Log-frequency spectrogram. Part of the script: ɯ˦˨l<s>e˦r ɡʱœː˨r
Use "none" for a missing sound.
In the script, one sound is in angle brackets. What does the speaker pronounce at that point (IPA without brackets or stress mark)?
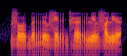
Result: z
